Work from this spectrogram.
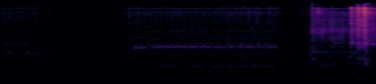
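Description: A sewing machine sews quilt binding on a quilted box bag, running in a long, steady, close whirring stretch after a short start and a pause, followed by a brief louder clatter.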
